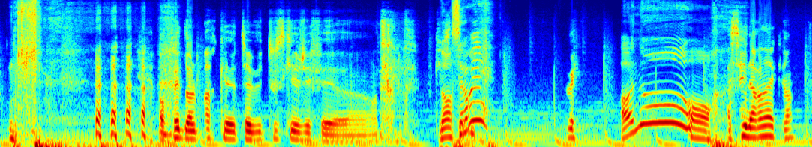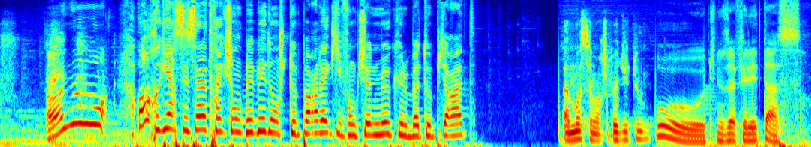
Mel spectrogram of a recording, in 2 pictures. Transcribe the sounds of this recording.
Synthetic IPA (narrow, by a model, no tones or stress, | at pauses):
ɑ̃fɛt̪̚d̪ɑ̃ləpaʁkət̪yavyt̪usə̥kəʒefɛøɑ̃t̪ʰɛ̃t̪ | nɔ̃sɛvʁɛ | wi | ɔnɔ̃aseynaʁnakɛ̃ | ɔnɔ̃ɔʁəɡaʁd̪sɛsalat̪χaksjɔ̃d̪əbebed̪ɔ̃ʒət̪əpaʁlɛk̬ʲifɔ̃ksjɔnmjøkələbat̪opiʁat̪ | amwasamaʁʃpad̪yt̪uot̪ynuzafɛlet̪a̰s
